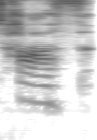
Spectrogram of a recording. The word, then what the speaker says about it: Thoth: I know that some people pronounce it Toth, Thoth. You know, there's a million different pronunciations, but yeah, exactly. And there's really no right or wrong way, but Thoth is what feels best to my mouth when I'm chanting it in ritual.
